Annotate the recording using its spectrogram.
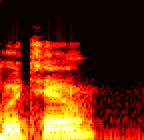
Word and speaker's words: Hutu: Now, how can you tell the difference between a Hutu? Is that how you pronounce Hutu? – Yeah.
